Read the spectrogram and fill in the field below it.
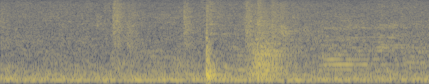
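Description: A glass bottle clinks against a glass.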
